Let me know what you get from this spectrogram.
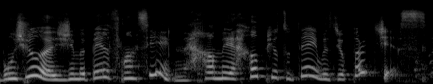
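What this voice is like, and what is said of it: Put-on French accent. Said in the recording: “I like an accent or two in my preach... it was a French candle shop”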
